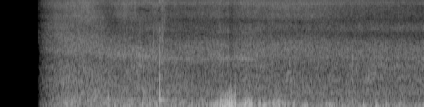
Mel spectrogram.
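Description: Surf washing over rocks at very low tide, with wind buffeting the microphone in low rumbling gusts, the strongest about two seconds in. The sound starts about half a second in.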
